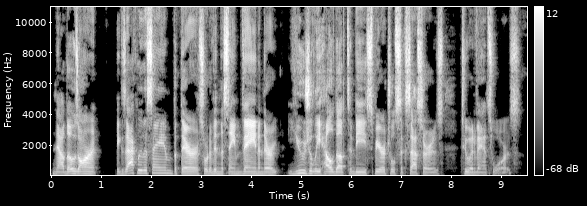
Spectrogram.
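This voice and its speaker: Bright-voiced man in casual podcast talk. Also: medium pitch, fairly even intonation, measured pace. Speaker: podcast co-host. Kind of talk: casual video game discussion.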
